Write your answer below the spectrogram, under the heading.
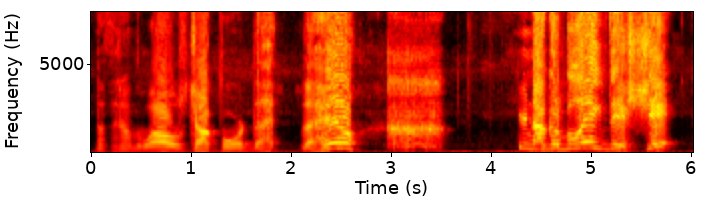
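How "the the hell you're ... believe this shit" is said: surprised, rising to excited. Acted. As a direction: catch your breath, then blurt the discovery. Finding her notes on the chalkboard.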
